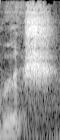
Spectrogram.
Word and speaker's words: Rush: main event and if you have not seen roou and it's spelled like rush but it's pronounced roou go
